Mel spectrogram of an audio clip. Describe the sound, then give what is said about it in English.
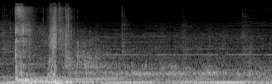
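A pistol shot fired by a rider on a rearing, startled horse: a heavy boom near the start, then a steady low rumble that carries on to the end. “the horse reared back, startled, nearly throwing its rider, who fired his pistol. The shot caught her in the forehead.”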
